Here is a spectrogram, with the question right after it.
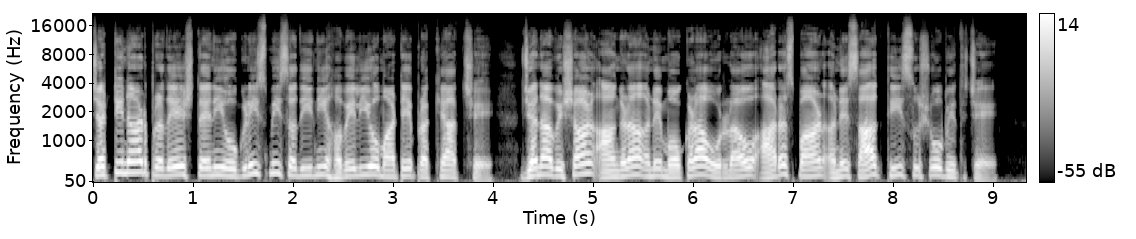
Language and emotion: Gujarati, neutral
